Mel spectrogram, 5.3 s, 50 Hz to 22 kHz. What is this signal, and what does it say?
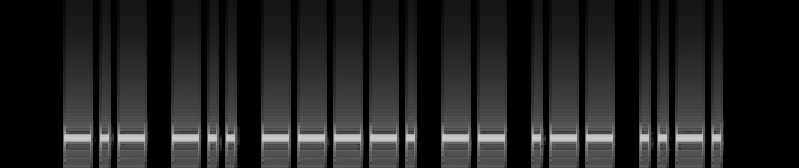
Morse code, heard as a keyed tone, about 21 wpm, 700 Hz. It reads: KD9MWF
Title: Speed Racing - USA 2x3 Call Signs 17wpm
